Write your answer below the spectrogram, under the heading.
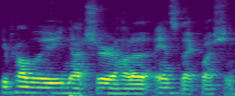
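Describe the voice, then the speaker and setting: A man is speaking. The room around him gives an audible echo. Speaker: chemistry teacher. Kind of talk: lecture. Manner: casual, many filler words.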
